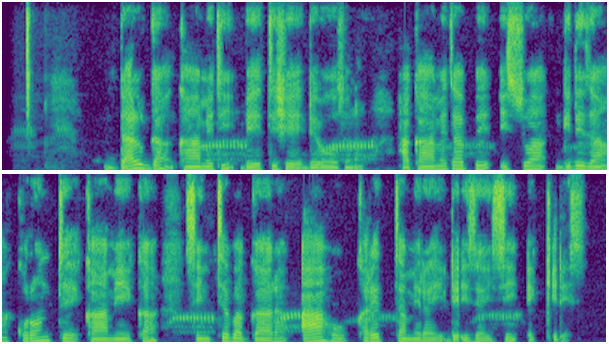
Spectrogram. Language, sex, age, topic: Gamo, male, 25-35, government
